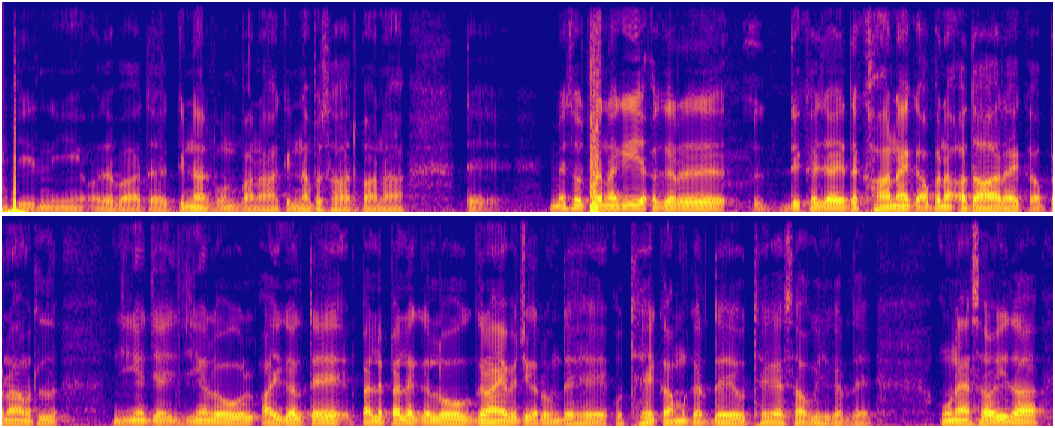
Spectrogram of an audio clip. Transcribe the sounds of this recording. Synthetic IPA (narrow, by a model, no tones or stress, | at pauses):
t͡ʃiːzniːoːd̪eːbaːt̪kɪnːãːluːnpaːnaːkɪnːãːpəsaːɾpaːnaːt̪eː | mɛ̃ːsoːt͡ʃ̪aːnaːkɪəɡəɾ | d̪ekʰːaːd͡ʒaːet̪ãːkʰaːnaːɪkaːpnaːʔəd̪aːɾɛːɪkəpnaːmət̪ləb | d͡ʒiãːd͡ʒed͡ʒɪːãːloːkaːiːɡəlt̪eːpɛːleːpɛːleːkloːkɡɾãːẽːʋɪt͡ʃkəɾõːnd̪eːɦeːʊt̪ʰːeːkəmkəɾd̪eːʊt̪ʰːeːkɛːsaːbkɪt͡ʃʰːkəɾd̪eː | ʊnɛːsaːɦoːiːd̪aː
